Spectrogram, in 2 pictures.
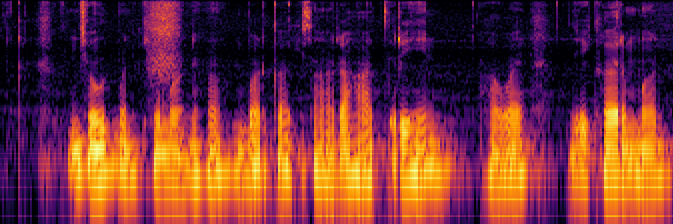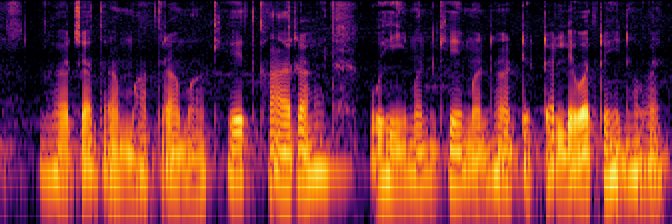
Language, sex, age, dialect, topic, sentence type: Chhattisgarhi, male, 18-24, Western/Budati/Khatahi, agriculture, statement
